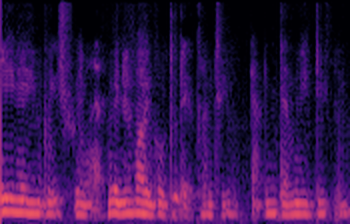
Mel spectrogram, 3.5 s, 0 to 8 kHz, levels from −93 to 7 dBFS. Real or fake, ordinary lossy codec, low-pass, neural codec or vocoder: fake; none; none; codec, 16 kHz, 1 kbps, FreqCodec, smaller model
